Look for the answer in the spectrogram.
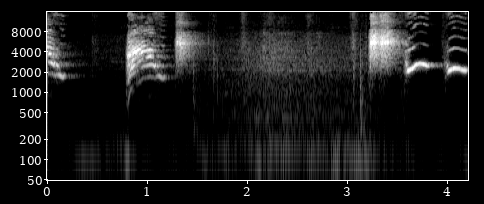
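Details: Greater green leafbird kept as a contest bird, recorded as training material for young birds: sharp high downslurred notes, a pause with faint hum, then steady whistled tones near the end.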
